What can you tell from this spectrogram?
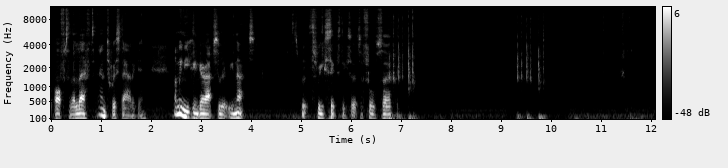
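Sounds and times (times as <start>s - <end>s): faint low hum: 0.0s - 12.0s
keyboard keys tapping: 6.8s - 7.3s, 9.3s - 9.9s.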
